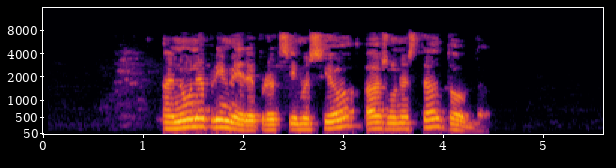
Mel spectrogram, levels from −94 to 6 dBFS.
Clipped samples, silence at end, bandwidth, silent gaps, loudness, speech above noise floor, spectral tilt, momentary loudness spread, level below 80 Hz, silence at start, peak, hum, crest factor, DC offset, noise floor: under 0.1%; 1.2 s; 7.8 kHz; none; -14 LUFS; 70 dB; -4.5 dB/octave; 8 LU; -58 dBFS; 1.2 s; -2 dBFS; none; 14 dB; under 0.1%; -83 dBFS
